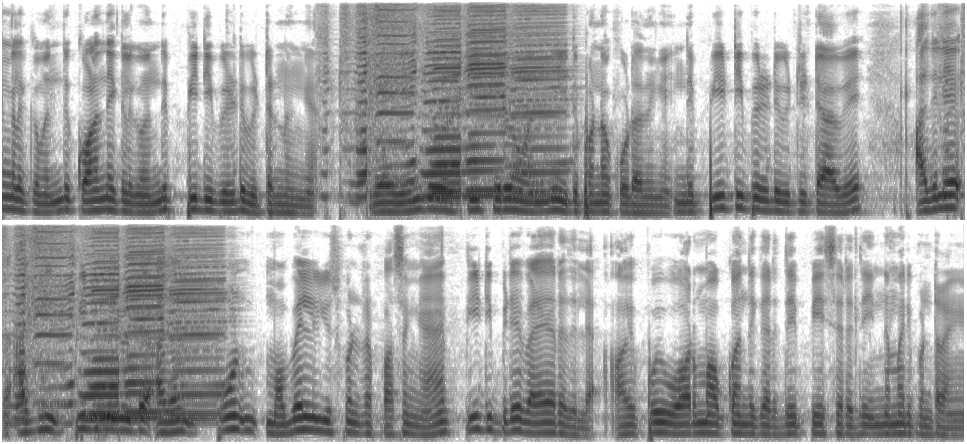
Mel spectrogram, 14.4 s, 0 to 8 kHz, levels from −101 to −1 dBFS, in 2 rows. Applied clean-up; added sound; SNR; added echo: none; Harmonica; -1 dB; none.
